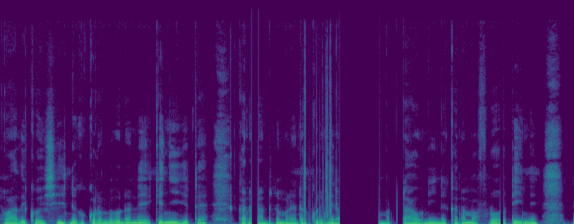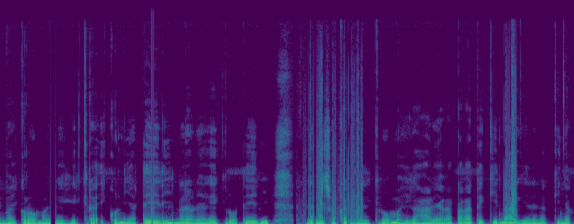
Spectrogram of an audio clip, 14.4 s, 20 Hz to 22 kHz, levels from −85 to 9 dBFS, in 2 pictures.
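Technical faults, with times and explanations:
3.14–3.22, 4.95–5.04, 6.25–6.29, 7.80–7.87, 9.06–9.08, 10.83–10.87 and 13.81 s, block of digital silence: the audio drops to silence for 10 to 85 ms and returns with no fade. Lengths of 85, 43 and 21 ms fit unfilled 4096-, 2048- and 1024-sample output buffers at 48 kHz.
3.80–4.13, 10.72–11.70 and 13.47–13.63 s, loose connector crackle: a contact that keeps making and breaking chops the signal into irregular bursts of scratchy crackle. The longest burst runs nearly a second.
4.24–4.74 s, rebuffering stall: playback stops for about 0.49 s because the player ran out of buffered audio, then resumes exactly where it left off. No sound is lost, but the pause stretches the timeline.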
